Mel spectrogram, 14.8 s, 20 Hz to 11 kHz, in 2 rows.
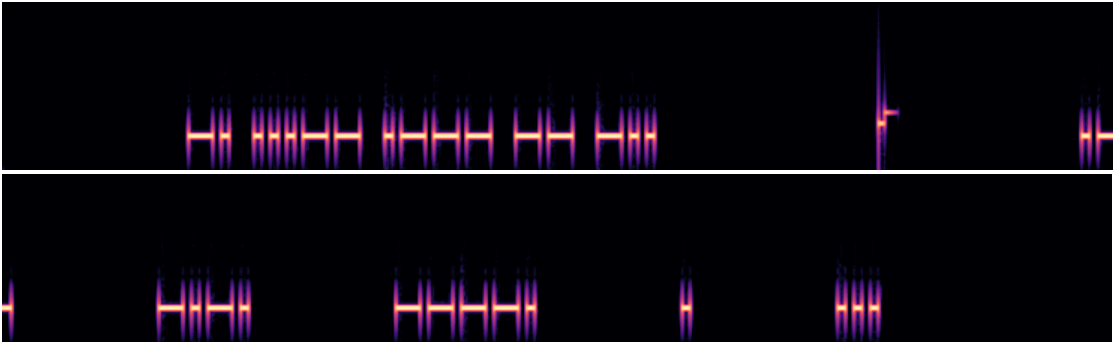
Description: Morse code, heard as a keyed tone, about 22 wpm, spaced as for 11 wpm, 700 Hz. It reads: N3JMD AC9ES
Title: USA Call Signs - 5 Characters - 6x Character Spacing - 22wpm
